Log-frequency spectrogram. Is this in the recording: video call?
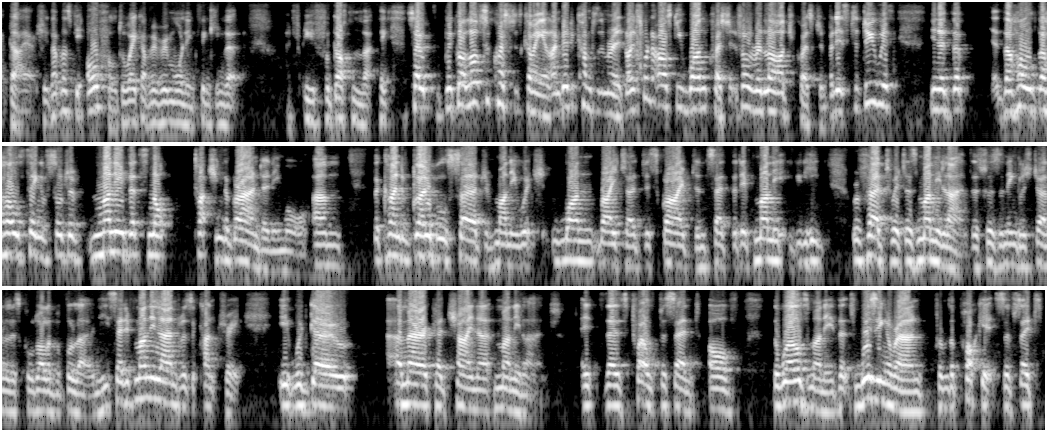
yes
